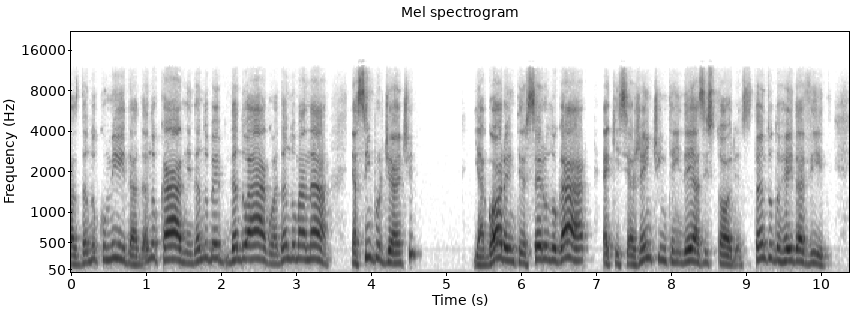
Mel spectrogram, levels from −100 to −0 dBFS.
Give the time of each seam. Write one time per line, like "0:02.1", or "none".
0:05.2
0:07.0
